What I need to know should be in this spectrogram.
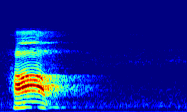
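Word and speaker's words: half: L silent new के silent com यर B silent हाफ L silent knit यर इ के silent Tom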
